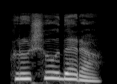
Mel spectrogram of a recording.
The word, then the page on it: ಕೃಶೋದರ: křśodara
